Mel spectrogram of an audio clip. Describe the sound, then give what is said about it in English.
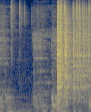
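Dice rattle and clatter across a hard, flat tabletop, a few light taps first, then a loud burst of rapid clicking bounces as they tumble and settle. No voices. “what dice did you select? Here, try these guys.”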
